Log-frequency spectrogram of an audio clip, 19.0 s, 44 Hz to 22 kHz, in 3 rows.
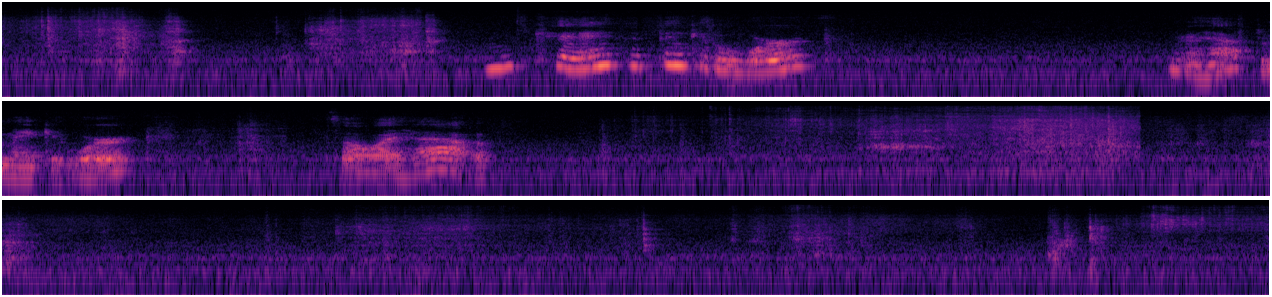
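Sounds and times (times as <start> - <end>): spreader scraping mortar: 0.0 - 2.3, 14.2 - 17.6.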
